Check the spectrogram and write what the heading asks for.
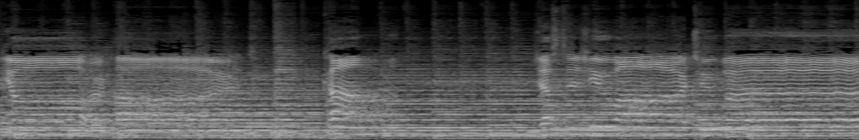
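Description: A worship song: a voice sings the chorus lines over a continuous instrumental accompaniment.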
